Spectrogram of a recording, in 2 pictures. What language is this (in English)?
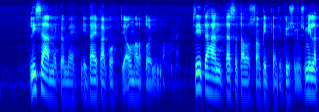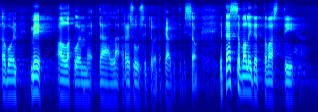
Finnish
